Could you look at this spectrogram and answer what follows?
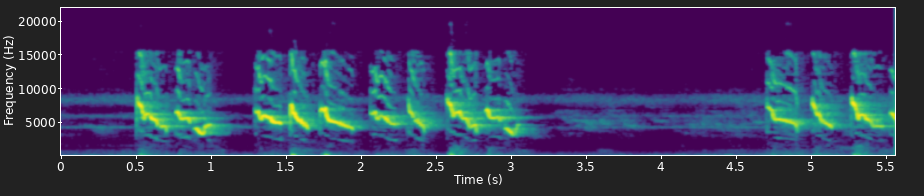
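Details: White-eye in rolling ngerol and nembak song, meant to provoke other white-eyes into singing; back-to-back bursts of shrill, quick, falling twittered notes for about three seconds, a pause, then another high burst.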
